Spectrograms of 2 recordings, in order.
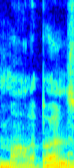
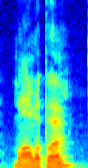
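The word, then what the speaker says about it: Marylebone: quite a nice station marlon burns was it's not it's uh marla bone did you just say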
